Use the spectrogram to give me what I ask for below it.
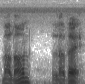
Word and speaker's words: ΜΟΛΩΝ ΛΑΒΕ: for Malone levae and finally learned how to pronounce it it has taken me forever and I screwed it up on my first three videos so finally video number four on this series its Malone Ave and this would be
